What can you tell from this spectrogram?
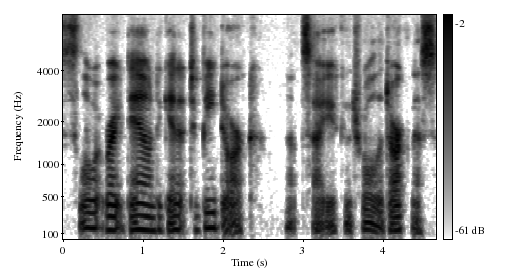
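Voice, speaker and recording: A soft-spoken woman with a Canadian accent, relaxed tone and big swings in loudness, dry and close with no echo. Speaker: visual artist livestreaming from her studio. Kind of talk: casual chat while drawing on livestream. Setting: livestream from art studio. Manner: slow, relaxed.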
